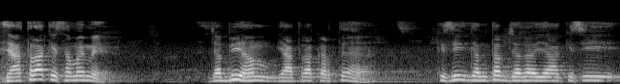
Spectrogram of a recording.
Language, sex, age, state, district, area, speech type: Hindi, male, 45-60, Bihar, Madhepura, rural, spontaneous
